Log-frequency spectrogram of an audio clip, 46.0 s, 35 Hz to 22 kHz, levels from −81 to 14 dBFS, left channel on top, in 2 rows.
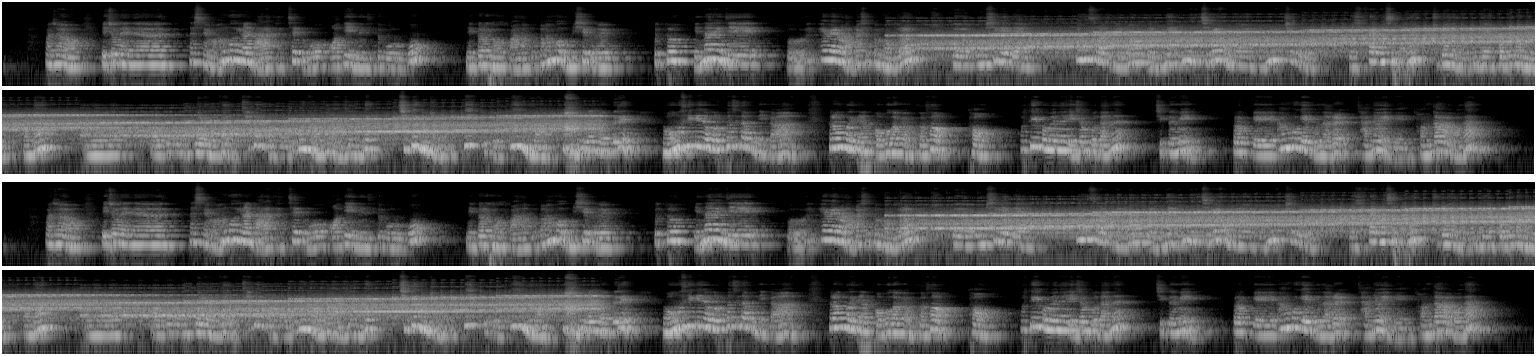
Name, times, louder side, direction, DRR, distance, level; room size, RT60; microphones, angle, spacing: voice 1, 0.6-1.1 1.5-2.4 2.8-6.3 6.9-9.1 10.0-11.2 11.8-15.4 16.1-19.7 20.2-23.0 23.3-23.7 24.2-24.8 25.2-28.5 28.9-30.0 30.3-32.4 32.9-34.8 35.4-37.1 37.5-37.8 38.4-39.8 40.3-40.8 41.5-45.2, left 1 dB, 75° left, -8 dB, 0.6 m, -22 dB
sound 1, 13.2-32.0, right 1 dB, 40° right, 0.5 m, -21 dB
2.3 x 2.1 x 2.9 m, 0.89 s
head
